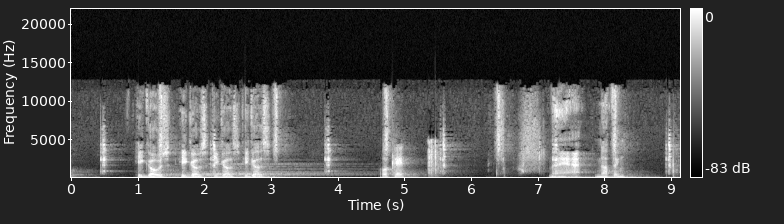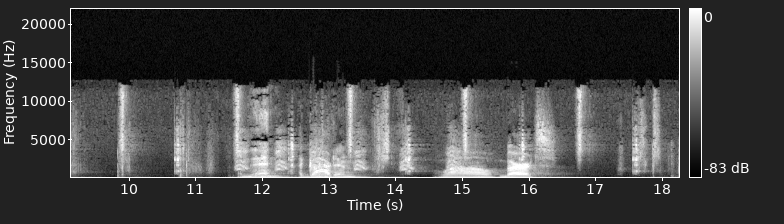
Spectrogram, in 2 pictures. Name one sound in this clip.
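A middle-aged man speaks with animation nearby, his voice echoing in a large room.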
